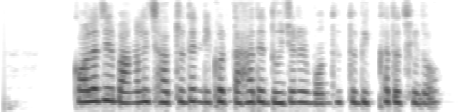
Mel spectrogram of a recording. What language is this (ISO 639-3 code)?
ben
